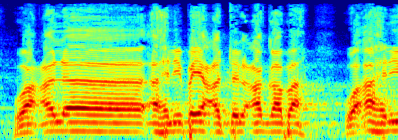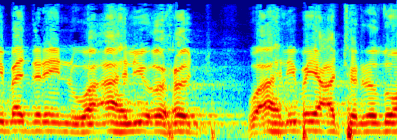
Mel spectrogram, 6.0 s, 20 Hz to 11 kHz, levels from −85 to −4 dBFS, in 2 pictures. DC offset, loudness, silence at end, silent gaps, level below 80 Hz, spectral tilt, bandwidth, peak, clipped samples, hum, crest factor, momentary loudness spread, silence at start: under 0.1%; -11 LUFS; 0 s; none; -36 dBFS; -5.5 dB/octave; 10.5 kHz; 0 dBFS; under 0.1%; none; 10 dB; 6 LU; 0.1 s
